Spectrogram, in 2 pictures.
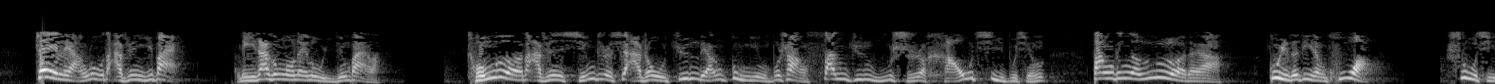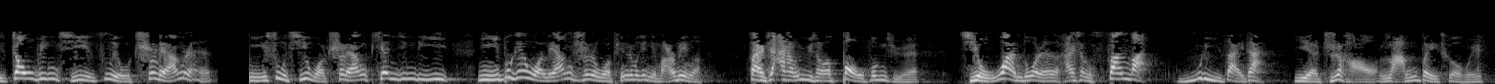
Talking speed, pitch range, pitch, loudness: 230 characters per minute, 165-245 Hz, 200 Hz, -20 LUFS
